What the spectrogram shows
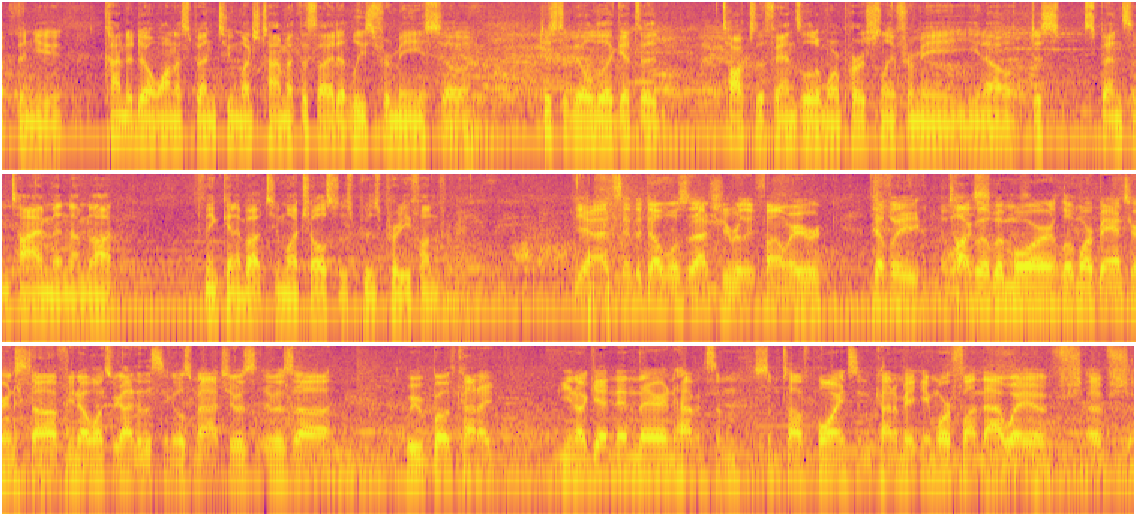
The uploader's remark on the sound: A three-day tennis event held in Waikiki, Hawaii. This interview was recorded in the lobby of the Outrigger Reef, which was the 2022 Official Resort & Hotel Partner of the Waikiki 株塾 Cup.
